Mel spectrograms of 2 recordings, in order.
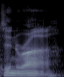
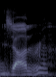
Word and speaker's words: genre: first person shooter so genra genra so do you what what do you me genre okay you're pronouncing it wrong it's is it like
